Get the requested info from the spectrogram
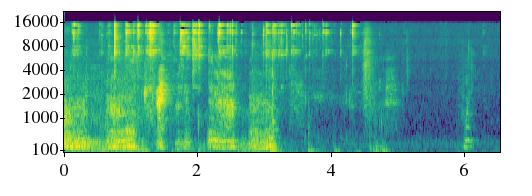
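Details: Indoors, two Cavalier King Charles Spaniels, tricolour and Blenheim, fight and bark over a string toy; loud overlapping growls and snarls for about three seconds, then quieter, with a single short yelp near the end.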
